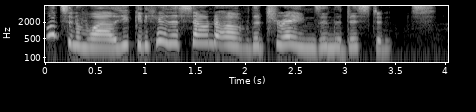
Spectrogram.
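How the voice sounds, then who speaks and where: High-voiced woman reading a game aloud. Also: expressive, normal speed, dry recording. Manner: reads narration aloud, breaks off for playful asides. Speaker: streamer. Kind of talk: reading a visual novel aloud on stream.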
